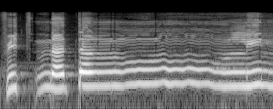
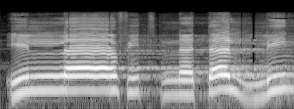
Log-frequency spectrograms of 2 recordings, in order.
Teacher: Okey, idgham bila gunnah, jangan dengung. Okey, kita baca betul idgham, kita memasukkan tanpa kita dengung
